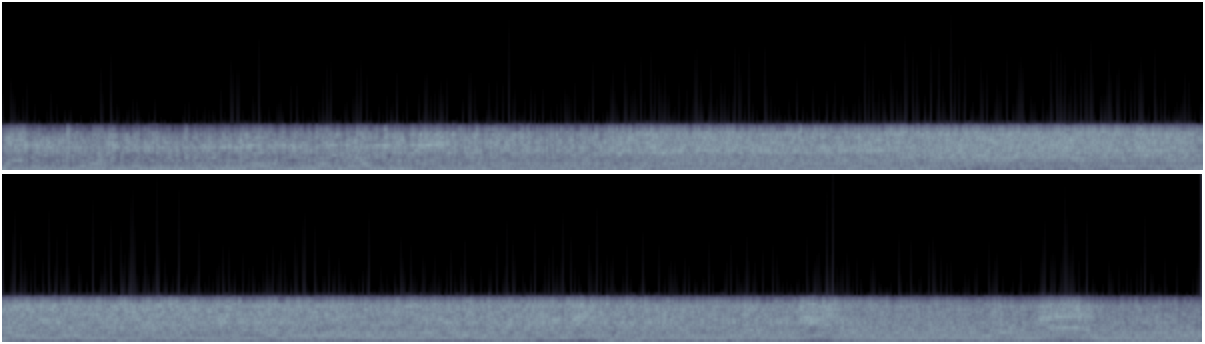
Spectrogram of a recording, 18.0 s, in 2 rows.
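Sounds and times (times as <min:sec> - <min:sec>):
drag car engine revving and accelerating: 0:00.0 - 0:18.0.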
